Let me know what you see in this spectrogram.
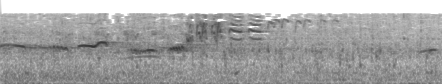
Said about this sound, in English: That blackbird could get on your nerves. Twittering the same song over and over again.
